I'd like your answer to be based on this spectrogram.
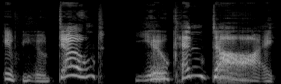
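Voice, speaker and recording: A man's voice: extremely high pitch, wildly swooping pitch, extremely slow, vocal fry, pushed and bright, husky, no room sound, studio quality, exaggerated voice. An actor voicing a haughty, tyrannical woman who fancies herself a goddess in a fairy-tale video game. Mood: imperious, menacing.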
